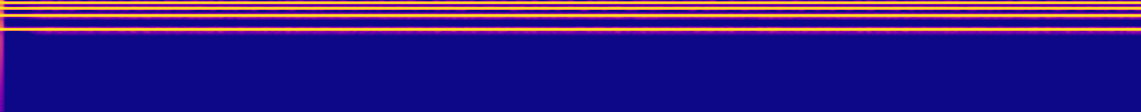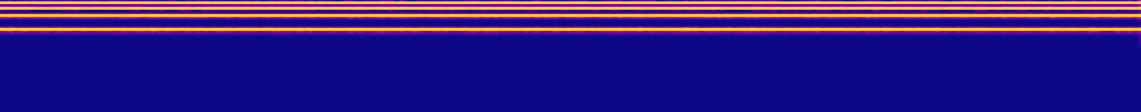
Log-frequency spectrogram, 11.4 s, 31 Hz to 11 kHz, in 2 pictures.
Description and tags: Doepfer A-110-1 VCO Saw - D7
Sample of the Doepfer A-110-1 sawtooth output.
Captured using a RME Babyface and Cubase.
Eurorack, negative, modular, oscillator, synthesizer, A-100, slope, multi-sample, analog, sawtooth, raw, VCO, wave, falling-slope, waveform, saw, sample, analogue, electronic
